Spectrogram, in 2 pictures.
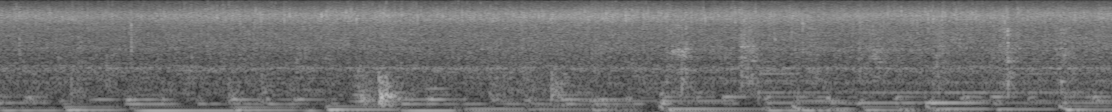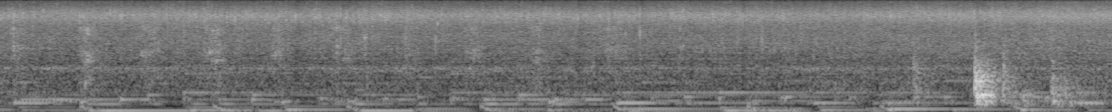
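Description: Diced pumpkin sizzling as it fries in butter and shallot in a pan, with a spatula scraping and stirring through it and a pepper mill grinding over it. A sharp knock about ten seconds in.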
